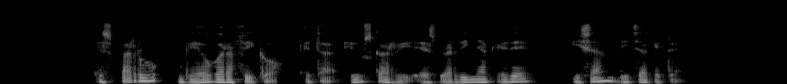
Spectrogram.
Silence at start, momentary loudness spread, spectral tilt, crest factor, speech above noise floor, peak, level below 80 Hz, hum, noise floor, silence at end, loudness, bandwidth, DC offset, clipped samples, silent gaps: 0.95 s; 11 LU; -6.5 dB/octave; 20 dB; over 55 dB; -16 dBFS; -72 dBFS; none; under -90 dBFS; 1.05 s; -36 LUFS; 7.4 kHz; under 0.1%; under 0.1%; none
